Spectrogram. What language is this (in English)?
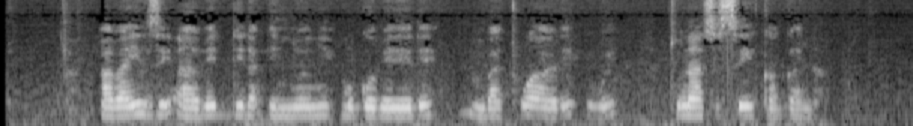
Ganda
